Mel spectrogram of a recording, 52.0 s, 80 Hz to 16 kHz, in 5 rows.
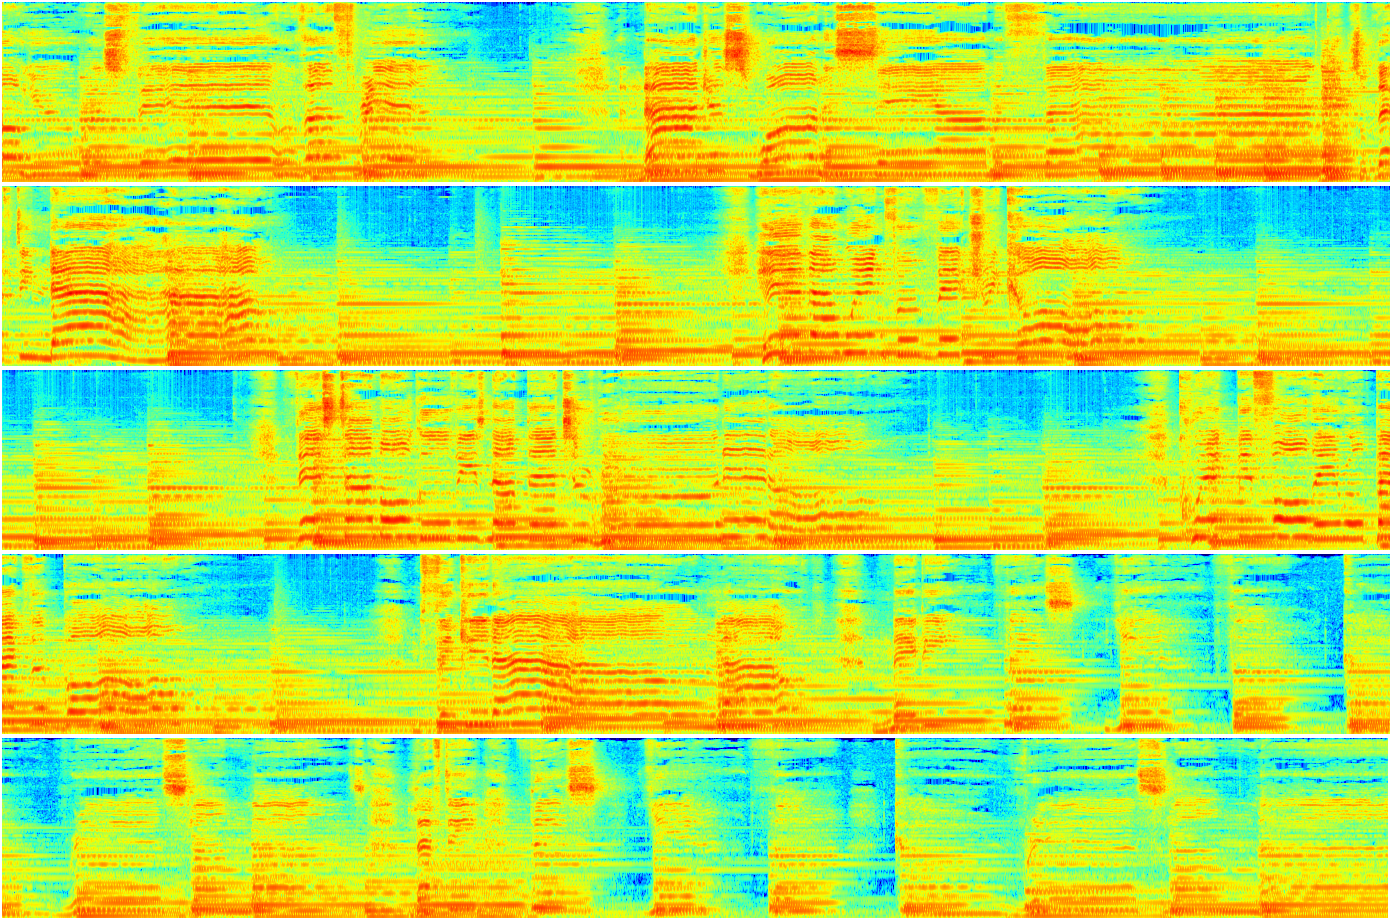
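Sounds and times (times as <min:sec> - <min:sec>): man singing: 0:00.0 - 0:13.2, 0:15.8 - 0:19.5, 0:22.7 - 0:27.8, 0:29.4 - 0:52.0
upright piano chords: 0:00.0 - 0:52.0.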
